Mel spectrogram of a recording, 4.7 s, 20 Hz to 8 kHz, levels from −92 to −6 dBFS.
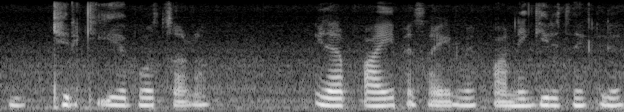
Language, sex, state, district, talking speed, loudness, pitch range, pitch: Hindi, male, Uttar Pradesh, Jalaun, 165 wpm, -20 LUFS, 190-205 Hz, 200 Hz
